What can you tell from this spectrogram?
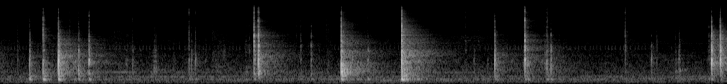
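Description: Sharp metallic clicks and snaps of needle-nose pliers gripping and slipping off the small keeper in a 1/4-inch ratchet head, with the jaws knocking against the steel. They come at irregular intervals, a dozen or so, some in quick pairs.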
